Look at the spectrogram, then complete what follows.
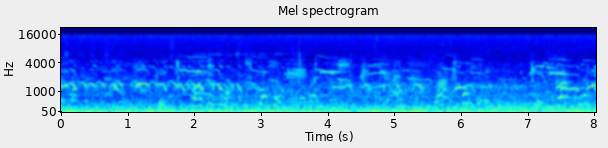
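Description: A flock of birds calling, many short honking calls overlapping all the way through, over a steady low rumble.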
